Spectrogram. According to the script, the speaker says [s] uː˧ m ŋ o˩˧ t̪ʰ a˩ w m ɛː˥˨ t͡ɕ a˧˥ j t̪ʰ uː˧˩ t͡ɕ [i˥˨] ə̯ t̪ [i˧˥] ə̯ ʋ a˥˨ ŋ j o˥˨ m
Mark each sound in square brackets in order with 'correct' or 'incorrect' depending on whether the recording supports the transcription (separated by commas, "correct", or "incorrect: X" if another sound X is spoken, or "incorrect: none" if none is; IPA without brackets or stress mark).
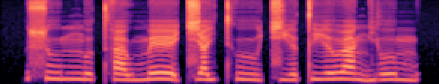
correct, incorrect: i˩˧, correct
